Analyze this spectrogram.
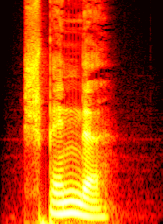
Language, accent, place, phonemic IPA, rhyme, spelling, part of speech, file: German, Germany, Berlin, /ˈʃpɛndə/, -ɛndə, Spende, noun, De-Spende.ogg
- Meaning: donation (that which is donated, given as charity; the act of donating)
